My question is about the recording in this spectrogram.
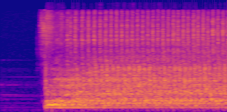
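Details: Old Delta bandsaw awaiting restoration, lever turned down, pulley not driven: switches on at half a second and settles into steady even hum with light regular patter; its pump working normally.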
